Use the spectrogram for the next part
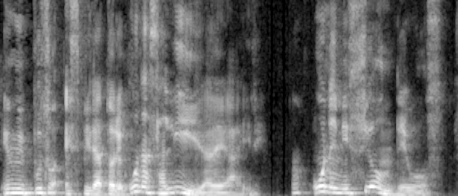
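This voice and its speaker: In a recorded online class lecture, a man from Peru teaches secondary school language, explaining patiently and repeating his points. He's repetitive, filling every phrase with tag questions, fillers, and direct addresses to students. His voice is on the high side, sing-song, and darkish in tone, at a moderate pace.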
